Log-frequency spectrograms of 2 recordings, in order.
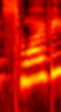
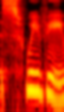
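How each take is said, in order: First: "Swivy" with first vowel as in "eye"; Swivy as "SWY-vee". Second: "Swivy" with first vowel as in "see"; Swivy as "SWEE-vee". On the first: Streamer checking a viewer's name, "Swivy" pronounced "SWY-vee". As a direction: say "Swivy" to rhyme with "ivy". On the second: Streamer checking a viewer's name, "Swivy" pronounced "SWEE-vee". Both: Shown as a demonstration. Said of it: "I see a word and I pronounce it".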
